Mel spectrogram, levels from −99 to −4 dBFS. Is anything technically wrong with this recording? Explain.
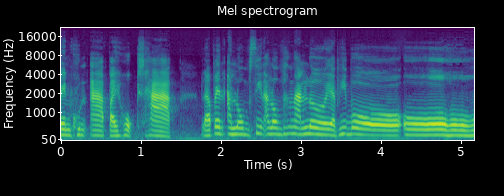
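No, nothing technically wrong can be heard anywhere in this speech recording.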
